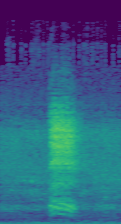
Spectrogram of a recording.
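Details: House crow, also called grey-necked crow, recorded in Pakistan: a single harsh, hoarse caw lasting about a third of a second over a steady low background rumble.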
